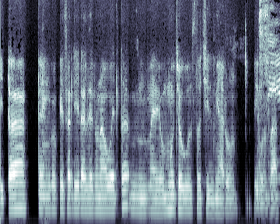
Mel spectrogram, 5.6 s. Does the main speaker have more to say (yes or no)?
no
